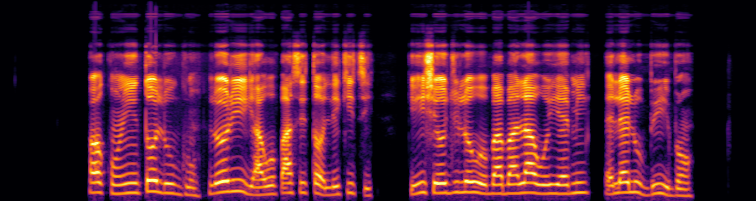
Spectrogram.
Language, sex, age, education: Yoruba, female, 30-45, tertiary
